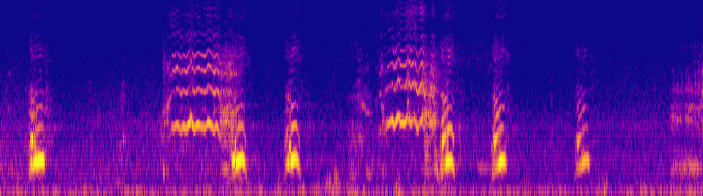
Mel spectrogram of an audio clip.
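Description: An alpaca gives its alarm call, shrill, whinnying bursts repeated every second or so.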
